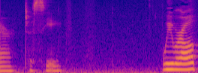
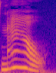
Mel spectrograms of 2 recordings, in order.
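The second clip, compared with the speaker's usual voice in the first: loud, higher urgent bark; shouted; 5 semitones higher, 7 dB louder than usual. A narrator's reading. Teacher hurrying slow set decorator, shouted. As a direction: shout to demand instant action. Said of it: "shouted Davenport in his face".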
